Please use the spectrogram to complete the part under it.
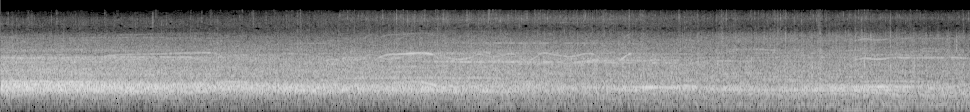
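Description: A large arena crowd cheers.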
